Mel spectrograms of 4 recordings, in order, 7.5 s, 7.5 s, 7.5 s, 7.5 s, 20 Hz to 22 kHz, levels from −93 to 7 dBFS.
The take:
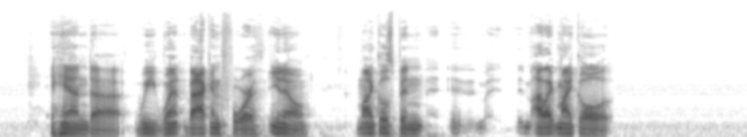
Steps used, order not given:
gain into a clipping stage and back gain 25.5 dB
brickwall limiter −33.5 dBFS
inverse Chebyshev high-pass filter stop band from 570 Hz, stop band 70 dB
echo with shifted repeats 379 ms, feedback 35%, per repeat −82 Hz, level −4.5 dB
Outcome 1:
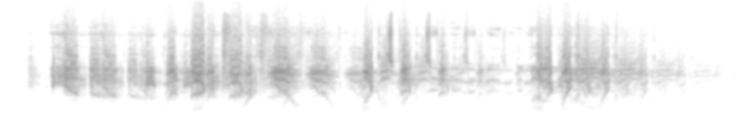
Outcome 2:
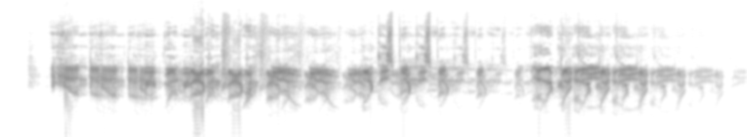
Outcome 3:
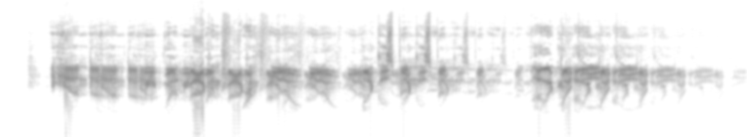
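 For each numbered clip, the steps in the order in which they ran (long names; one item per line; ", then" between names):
gain into a clipping stage and back, then brickwall limiter, then echo with shifted repeats, then inverse Chebyshev high-pass filter
inverse Chebyshev high-pass filter, then echo with shifted repeats, then gain into a clipping stage and back, then brickwall limiter
echo with shifted repeats, then inverse Chebyshev high-pass filter, then gain into a clipping stage and back, then brickwall limiter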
